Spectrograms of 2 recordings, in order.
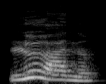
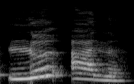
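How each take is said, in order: First: Two separate vowels are said, le then âne. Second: Two separate vowels are said, le then âne.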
